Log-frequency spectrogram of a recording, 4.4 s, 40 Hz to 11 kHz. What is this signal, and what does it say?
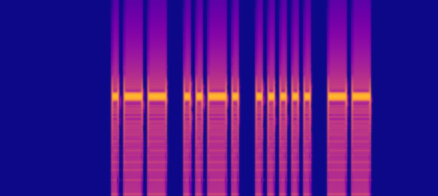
Morse code, heard as a keyed tone, about 20 wpm, 700 Hz. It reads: WF5M
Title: USA Call Signs - 4 Characters - Repeated 3x - 20wpm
